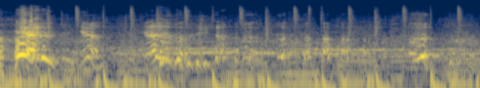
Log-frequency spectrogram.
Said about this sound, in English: Listen, to the party.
